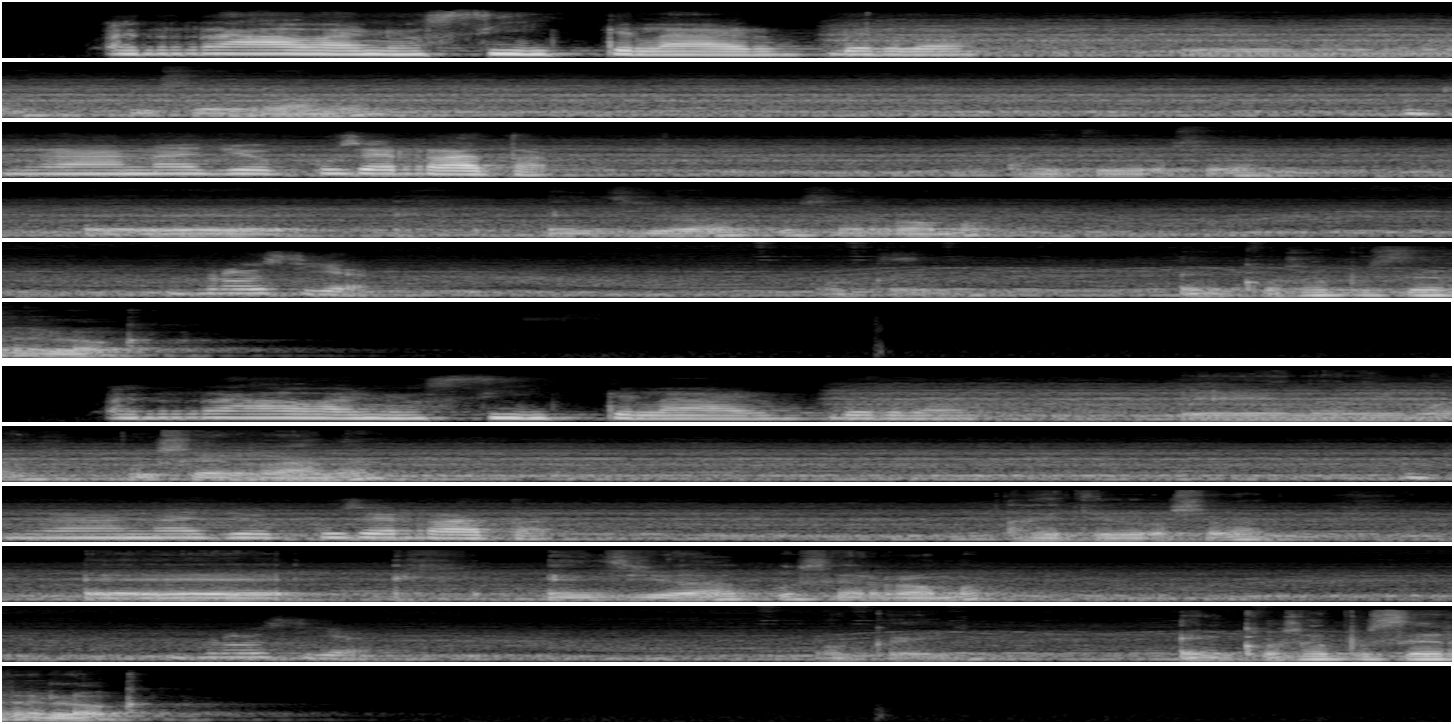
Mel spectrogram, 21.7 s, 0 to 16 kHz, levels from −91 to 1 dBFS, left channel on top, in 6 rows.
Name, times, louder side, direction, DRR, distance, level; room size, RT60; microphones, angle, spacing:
voice 1, 0.3-2.5 7.1-8.6 14.9-15.4, left 4 dB, 70° left, 17 dB, 0.5 m, -25 dB
sound 1, 2.0-18.3, left 1 dB, 35° left, 4.5 m, -41 dB
voice 2, 2.9-4.6 9.8-10.4 11.1-13.4 16.5-17.0 17.4-18.5, right 3 dB, 55° right, 9 dB, 0.9 m, -30 dB
24.5 x 10.5 x 3.8 m, 0.81 s
head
